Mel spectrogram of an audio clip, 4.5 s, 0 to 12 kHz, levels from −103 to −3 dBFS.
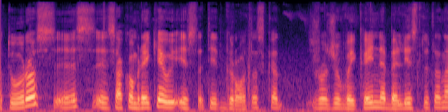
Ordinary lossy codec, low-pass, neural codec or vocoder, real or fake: MP3, 64 kbps; 10.8 kHz; none; real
